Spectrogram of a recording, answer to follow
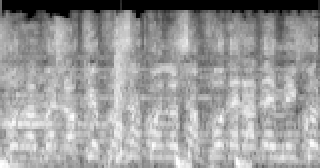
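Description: Hip hop track: a rapper's voice over a beat, with the kick drum hitting a few times.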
